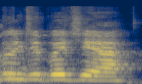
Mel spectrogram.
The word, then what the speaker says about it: Bundibugyo: always back to my Soft G for for Bundibugyo, hard G for Gizaid.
